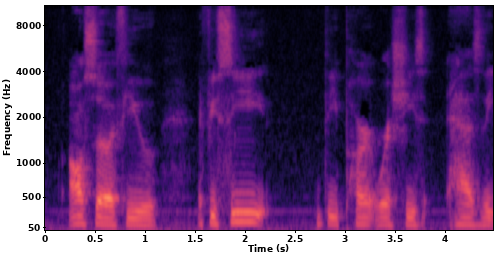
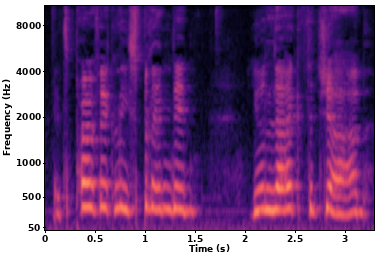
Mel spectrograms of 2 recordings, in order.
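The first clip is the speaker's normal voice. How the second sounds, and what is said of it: Imitating a young girl, weak impression. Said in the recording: “It's the young girl like ... Not the best impression”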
